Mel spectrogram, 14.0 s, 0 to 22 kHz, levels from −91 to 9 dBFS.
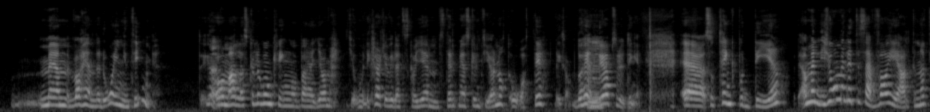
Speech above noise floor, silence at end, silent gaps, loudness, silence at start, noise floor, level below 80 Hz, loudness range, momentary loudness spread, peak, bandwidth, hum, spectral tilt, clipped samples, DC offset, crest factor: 32 dB; 0 s; none; -38 LUFS; 0.15 s; -70 dBFS; -74 dBFS; 6 LU; 12 LU; -20 dBFS; 16.5 kHz; none; -4 dB/octave; under 0.1%; under 0.1%; 20 dB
